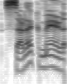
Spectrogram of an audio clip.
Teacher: जब आप सड़क में ड़ बोलते हैं तो जीभ ऊपर मूर्धा को छूकर एक झटके से नीचे आती है। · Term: उत्क्षिप्त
